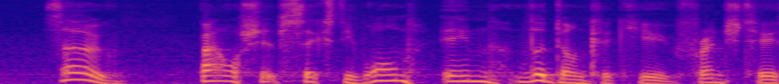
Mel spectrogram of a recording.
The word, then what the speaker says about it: Dunkerque: The Dunkerque is... what? What do you mean I'm mispronouncing it? No, I'm not. Look, if they wanted me to pronounce it Dunkirk, they shouldn't have spelled it Dunkerque, should they?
